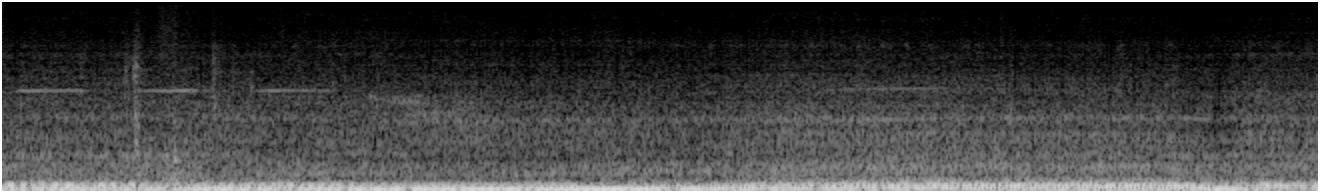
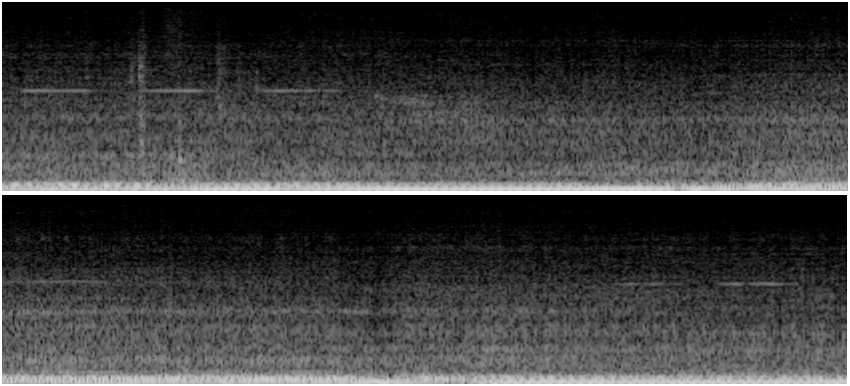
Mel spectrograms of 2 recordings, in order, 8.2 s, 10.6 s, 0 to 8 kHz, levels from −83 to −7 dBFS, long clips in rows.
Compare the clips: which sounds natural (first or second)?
second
